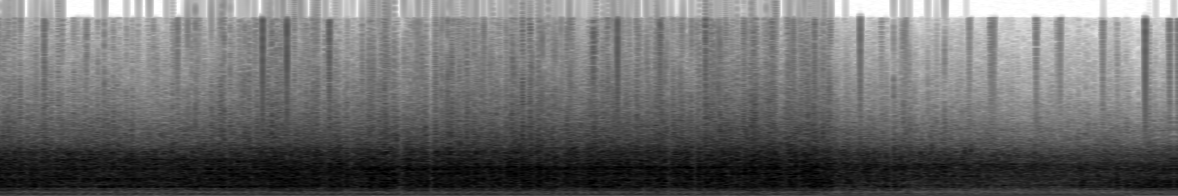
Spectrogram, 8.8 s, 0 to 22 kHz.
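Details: BSA A65 Thunderbolt on test ride after closing spark plug gaps to cure Boyer ignition misfire under load: even twin beat pulling steadily amid heavy wind rush, no stumbling or popping; normal running under load.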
